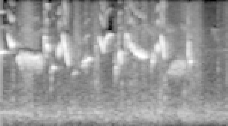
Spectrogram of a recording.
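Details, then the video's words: Canary song from a master recording used to train songbirds: fast run of whistled downslurs and trilled phrases, high and bright, trailing into quiet at the end. "Masteran Suara Burung Kenari"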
